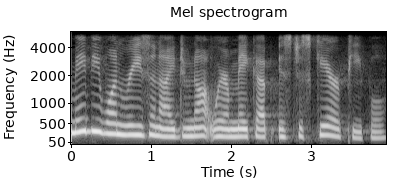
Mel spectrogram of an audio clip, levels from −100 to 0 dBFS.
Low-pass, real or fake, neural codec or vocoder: 5.4 kHz; fake; codec, 16 kHz, 0.9 kbps, LongCat-Audio-Codec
